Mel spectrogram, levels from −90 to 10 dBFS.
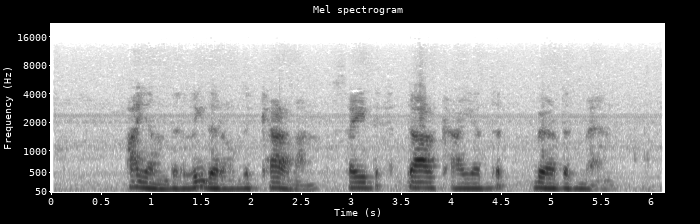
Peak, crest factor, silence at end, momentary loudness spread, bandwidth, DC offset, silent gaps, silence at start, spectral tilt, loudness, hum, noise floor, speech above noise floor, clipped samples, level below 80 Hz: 0 dBFS; 16 dB; 0.5 s; 15 LU; 5.6 kHz; under 0.1%; none; 0.75 s; -9 dB/octave; -16 LUFS; none; -45 dBFS; 30 dB; under 0.1%; -48 dBFS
